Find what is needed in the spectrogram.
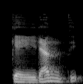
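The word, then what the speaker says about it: cheiranthi: En este caso, la especie que se extinguió en Tenerife es Pieris queiranti, que yo digo queiranti, pero se escribe cheiranci con TH, queiranti, que es la subespecie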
